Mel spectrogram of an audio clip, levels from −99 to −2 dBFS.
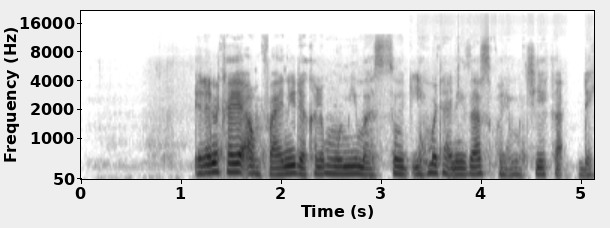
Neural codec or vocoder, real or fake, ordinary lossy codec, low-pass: vocoder, 44.1 kHz, 128 mel bands every 256 samples, BigVGAN v2; fake; Opus, 32 kbps; 19.8 kHz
